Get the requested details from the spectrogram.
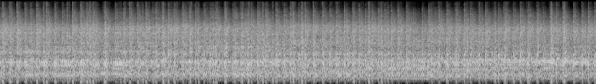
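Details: Yamaha RD400 land-speed two-stroke after fitting restrictor pills in petcock-to-carb fuel lines to stop float bowl overfilling: sharp, rapid crackling exhaust beat steady and even at high revs, no stumbling or misfire; healthy.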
